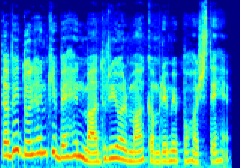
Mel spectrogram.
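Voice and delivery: normal talking voice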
